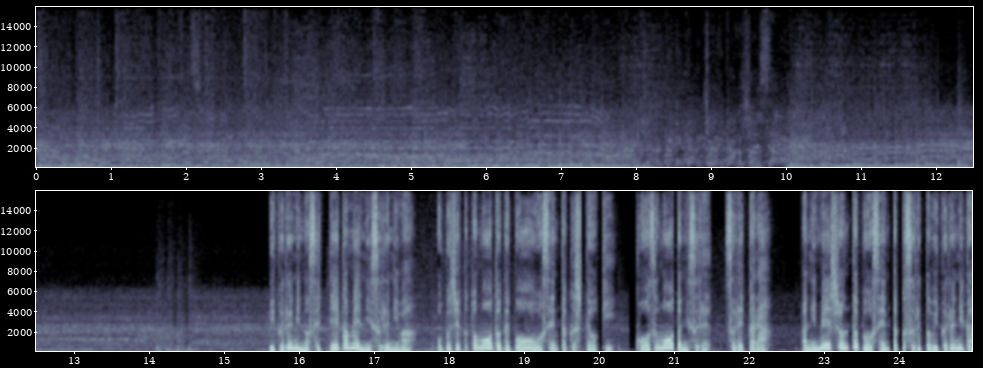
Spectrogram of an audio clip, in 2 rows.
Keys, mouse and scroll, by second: 21.9 click.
